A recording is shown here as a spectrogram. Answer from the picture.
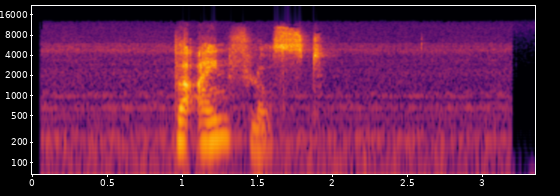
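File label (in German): "beeinflusst", German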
